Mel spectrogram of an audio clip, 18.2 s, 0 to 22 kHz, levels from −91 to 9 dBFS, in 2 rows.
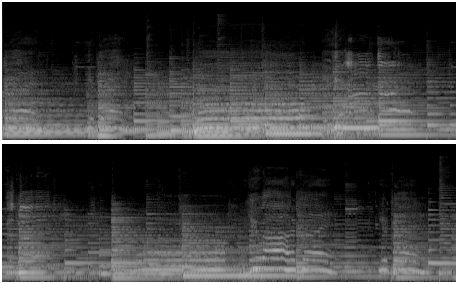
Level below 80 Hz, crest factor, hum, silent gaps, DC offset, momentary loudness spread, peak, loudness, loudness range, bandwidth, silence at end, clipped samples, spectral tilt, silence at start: -52 dBFS; 16 dB; none; none; under 0.1%; 10 LU; -14 dBFS; -31 LUFS; 6 LU; 8.6 kHz; 0 s; under 0.1%; -8.5 dB/octave; 0 s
